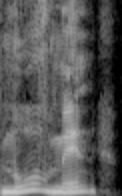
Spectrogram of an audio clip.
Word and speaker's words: MVMT: Movement, pronounced Movement, grew into one of the fastest growing watch brands, shipping to over 160 countries across the globe.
